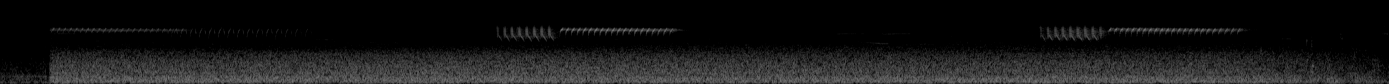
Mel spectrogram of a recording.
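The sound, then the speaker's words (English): A steady rushing wind blows through trees and fills the whole scene, with birds singing in three short, high bursts of repeated notes, clear above the breezy roar. “Do you ever go on a hike and listen to the wind blowing through the trees and the birds singing?”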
